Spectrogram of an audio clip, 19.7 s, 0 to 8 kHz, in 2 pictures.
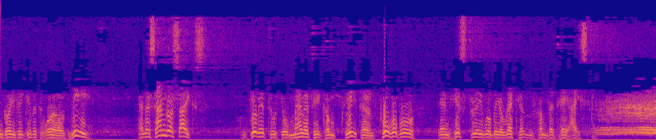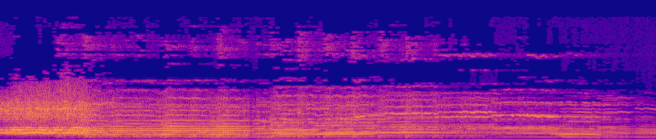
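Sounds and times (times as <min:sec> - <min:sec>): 
speech: 0:00.0 - 0:09.2
train rumbling along the rails: 0:08.9 - 0:19.6.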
